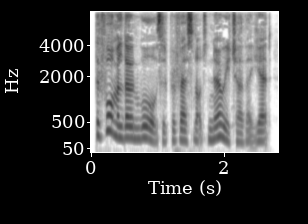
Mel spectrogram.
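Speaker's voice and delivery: plain reading voice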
